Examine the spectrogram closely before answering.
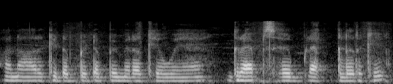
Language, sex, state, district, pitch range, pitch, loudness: Hindi, female, Punjab, Kapurthala, 170-180 Hz, 175 Hz, -18 LUFS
